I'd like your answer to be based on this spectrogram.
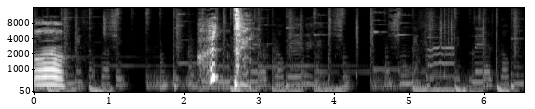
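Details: Cartoon character Neneka sneezing: a short, sharp sneeze burst in a cartoon-style voice, with music playing in the background.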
